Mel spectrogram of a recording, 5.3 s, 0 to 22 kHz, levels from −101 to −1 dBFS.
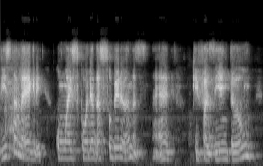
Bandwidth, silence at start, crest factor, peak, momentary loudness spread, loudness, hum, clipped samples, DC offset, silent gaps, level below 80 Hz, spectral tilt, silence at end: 8.2 kHz; 0 s; 20 dB; -2 dBFS; 18 LU; -20 LUFS; none; under 0.1%; under 0.1%; none; -78 dBFS; 1.5 dB/octave; 0.25 s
